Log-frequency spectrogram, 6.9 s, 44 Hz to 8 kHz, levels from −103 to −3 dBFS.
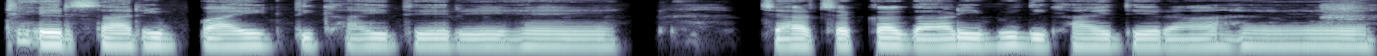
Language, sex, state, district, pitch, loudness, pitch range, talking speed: Hindi, male, Bihar, Jamui, 115 Hz, -19 LUFS, 110-120 Hz, 130 wpm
